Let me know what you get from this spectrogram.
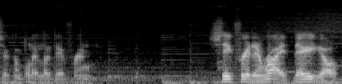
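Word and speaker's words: Siegfried: For reference, in German, this is normally pronounced as Zik Zik. That sounds like an S to me. Zikrit. However, in English, this is usually said as Zik. Ah, so in English. So gotcha. Zig freed.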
